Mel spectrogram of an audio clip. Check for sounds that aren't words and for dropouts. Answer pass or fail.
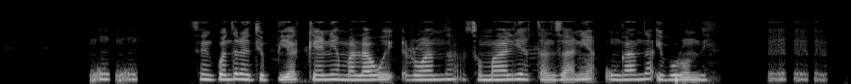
fail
